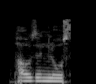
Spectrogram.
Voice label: "pausenlos", German; adjectives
